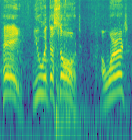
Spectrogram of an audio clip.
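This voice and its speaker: An actor playing a gruff townsman in a video game, calling out to a passing swordsman. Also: very high voice, animated, slow, fairly bright tone, slight background noise, exaggerated voice. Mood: hailing.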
